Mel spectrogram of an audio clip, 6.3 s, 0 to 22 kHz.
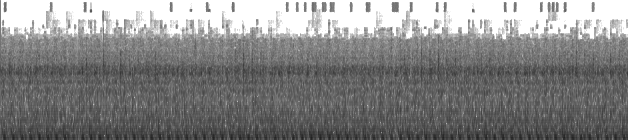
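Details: Honda Cub 110 JA44 single-cylinder: fast, even clattering beat at idle, about four per second, over the small engine's putter; metallic rattle of unknown origin.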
